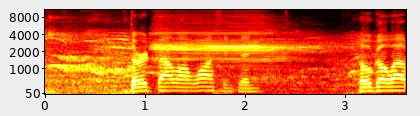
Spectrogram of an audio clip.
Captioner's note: buzzer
